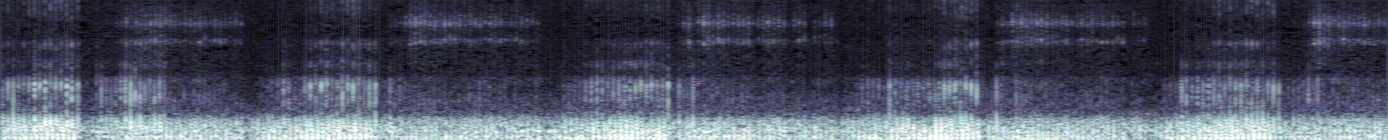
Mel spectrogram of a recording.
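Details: Three-year-old pet cat purring continuously: a deep, vibrating rumble made of fast regular pulses, rising and falling in alternating breath cycles roughly every one to two seconds, with short quiet gaps at each turn.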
